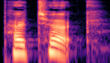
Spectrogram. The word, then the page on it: partook: American English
